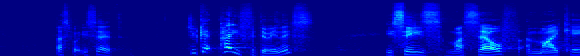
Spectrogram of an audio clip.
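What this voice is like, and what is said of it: Usual voice. Nothing is said of it.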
